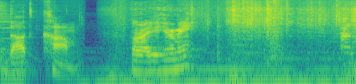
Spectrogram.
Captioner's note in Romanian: scârțâit de metal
